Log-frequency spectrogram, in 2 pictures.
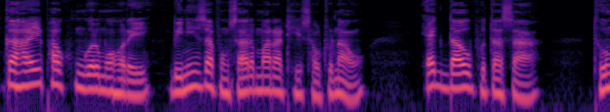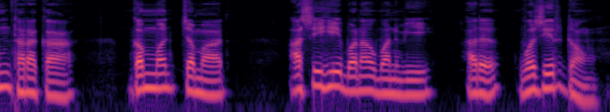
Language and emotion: Bodo, neutral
